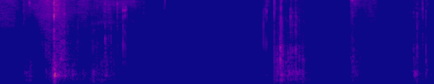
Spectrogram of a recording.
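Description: Hand screwdriver starting screws into a plastic motorcycle saddlebag lid and speaker cut-kit ring: a few faint, short clicks and scrapes, one about half a second in and a few more near three seconds and near the end.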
